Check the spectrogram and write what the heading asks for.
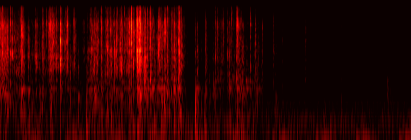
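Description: Foil wrapper of a basketball card pack being torn open and crinkled, loud for the first two and a half seconds. After that come fainter clicks as the cards are handled.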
